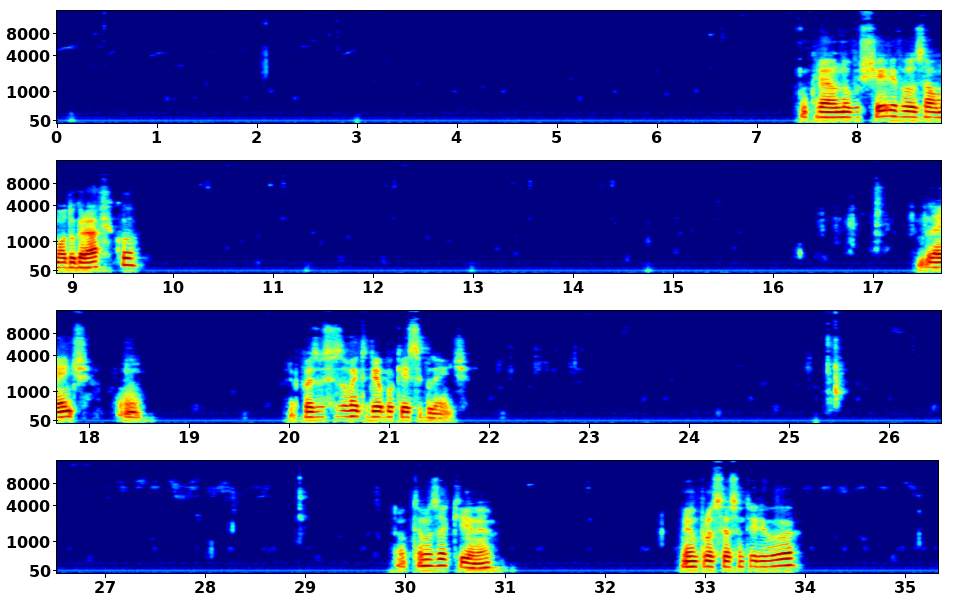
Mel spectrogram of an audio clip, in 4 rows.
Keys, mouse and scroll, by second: 0.4 click, 2.7 click, 6.5 click, 10.3 click, 11.0 click, 12.1 click, 13.5 click, 14.3 click, 16.5-18.3 typing, 25.4 Return, 27.2-28.1 drag, 28.9 ctrl+scroll down 2, 29.0-30.4 ctrl+middle drag, 31.2-32.0 drag, 33.5 click.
